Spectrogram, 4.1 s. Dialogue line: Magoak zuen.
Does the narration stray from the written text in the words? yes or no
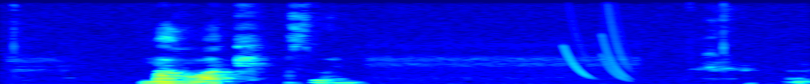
no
